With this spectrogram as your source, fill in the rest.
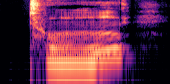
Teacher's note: Tung in the rising tone meaning bag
